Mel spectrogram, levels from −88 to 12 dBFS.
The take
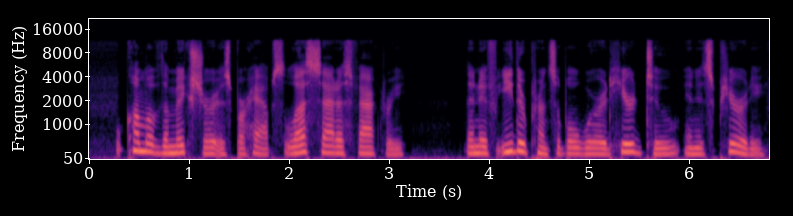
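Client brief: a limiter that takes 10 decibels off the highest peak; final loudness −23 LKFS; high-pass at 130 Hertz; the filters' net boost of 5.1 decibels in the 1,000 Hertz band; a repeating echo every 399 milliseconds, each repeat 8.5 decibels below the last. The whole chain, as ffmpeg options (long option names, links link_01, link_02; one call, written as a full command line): ffmpeg -i in.wav -af "highpass=130,equalizer=frequency=1000:width_type=o:gain=7,alimiter=limit=-17dB:level=0:latency=1,aecho=1:1:399|798|1197|1596:0.376|0.143|0.0543|0.0206,volume=4dB" out.wav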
